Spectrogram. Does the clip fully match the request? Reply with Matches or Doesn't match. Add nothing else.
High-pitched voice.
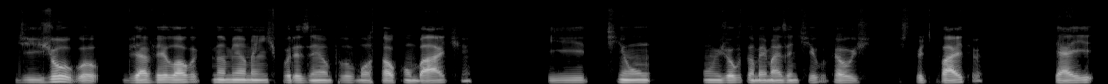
Doesn't match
